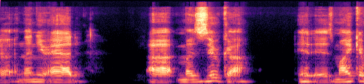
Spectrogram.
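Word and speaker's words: Mazzccua: pronounce it no way C UA and it's pronounced Mazuka offerson say mazooka and it's spelled Maz Kua and I was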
